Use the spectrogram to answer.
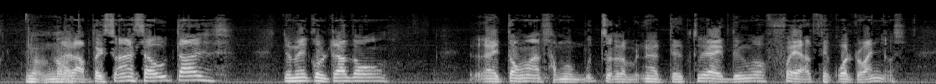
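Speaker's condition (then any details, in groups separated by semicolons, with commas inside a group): Rare neurological disease; ataxia form, balance loss, low muscle tone; starting medication clinical trial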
